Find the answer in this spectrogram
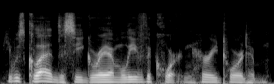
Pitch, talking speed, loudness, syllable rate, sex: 105 Hz, 285 wpm, -18 LUFS, 6.9 syllables/s, male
